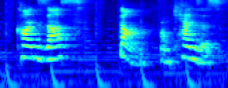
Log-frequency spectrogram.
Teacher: So k is a voiceless consonant.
